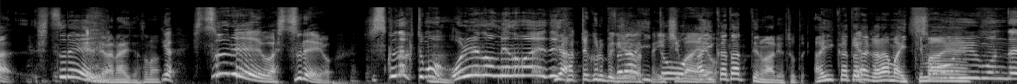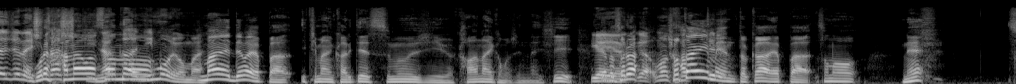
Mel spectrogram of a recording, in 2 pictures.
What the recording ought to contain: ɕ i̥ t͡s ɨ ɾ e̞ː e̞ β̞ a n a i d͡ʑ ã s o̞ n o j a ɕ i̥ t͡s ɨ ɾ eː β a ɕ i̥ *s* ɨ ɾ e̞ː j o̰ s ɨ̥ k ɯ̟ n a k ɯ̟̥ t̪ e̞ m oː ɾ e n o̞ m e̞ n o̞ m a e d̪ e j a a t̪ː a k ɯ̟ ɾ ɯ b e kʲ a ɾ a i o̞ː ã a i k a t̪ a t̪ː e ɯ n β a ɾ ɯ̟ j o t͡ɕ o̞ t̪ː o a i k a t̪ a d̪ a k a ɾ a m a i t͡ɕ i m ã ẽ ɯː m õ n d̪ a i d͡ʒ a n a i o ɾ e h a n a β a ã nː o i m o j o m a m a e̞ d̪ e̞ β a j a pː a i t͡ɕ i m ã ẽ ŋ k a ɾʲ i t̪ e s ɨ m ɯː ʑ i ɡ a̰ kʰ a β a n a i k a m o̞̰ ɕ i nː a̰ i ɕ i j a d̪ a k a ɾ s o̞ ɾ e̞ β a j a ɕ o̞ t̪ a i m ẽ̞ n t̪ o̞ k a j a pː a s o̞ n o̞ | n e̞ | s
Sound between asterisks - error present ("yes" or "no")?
yes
